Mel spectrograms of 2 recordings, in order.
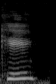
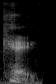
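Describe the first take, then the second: First: The word rhymes with 'see'. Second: The word rhymes with 'say'. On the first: "is it key like lock and key?" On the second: "Or is it pronounced K, like my aunt?"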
